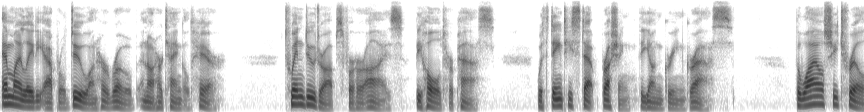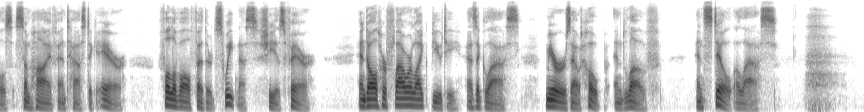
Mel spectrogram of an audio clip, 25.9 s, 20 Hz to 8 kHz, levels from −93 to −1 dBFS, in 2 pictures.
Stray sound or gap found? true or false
true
